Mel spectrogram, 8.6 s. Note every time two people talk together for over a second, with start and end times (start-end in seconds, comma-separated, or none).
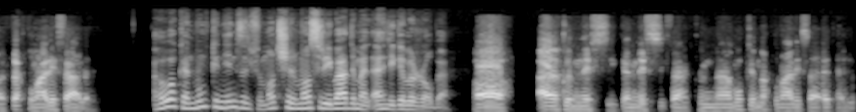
none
